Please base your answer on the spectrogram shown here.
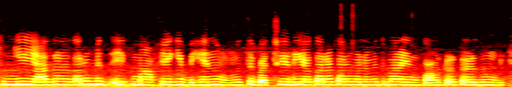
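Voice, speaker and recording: A woman's voice: fairly high pitch, little pitch movement, fast, natural voice. A woman voicing a mafia boss's spoiled, lovesick younger sister who talks in a demanding, boastful way, in a fan audio drama. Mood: pushy. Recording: tinny phone-like recording, faint hiss.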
